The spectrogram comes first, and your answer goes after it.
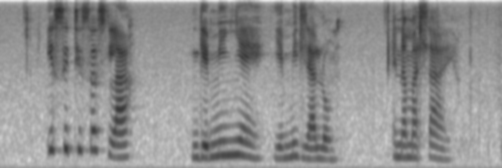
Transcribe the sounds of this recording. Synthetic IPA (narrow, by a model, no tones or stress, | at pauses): isitʰisesila | ŋemiɲɛjemiɮalɔ | ɛnamaɬaːja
